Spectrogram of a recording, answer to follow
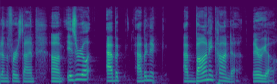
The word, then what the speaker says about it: Abanikanda: Israel Abanikanda. There we go. Abanikanda.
